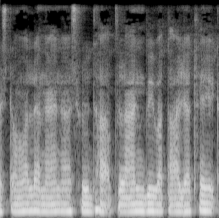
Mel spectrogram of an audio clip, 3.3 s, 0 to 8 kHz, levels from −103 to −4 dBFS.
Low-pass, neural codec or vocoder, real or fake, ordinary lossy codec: 7.2 kHz; codec, 16 kHz in and 24 kHz out, 2.2 kbps, FireRedTTS-2 codec; fake; none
